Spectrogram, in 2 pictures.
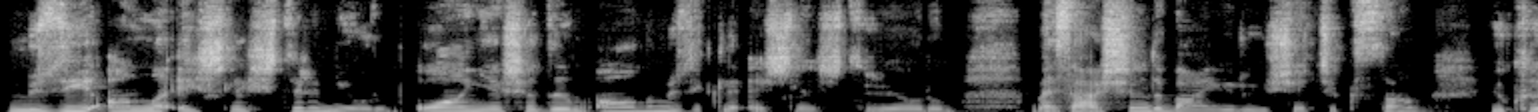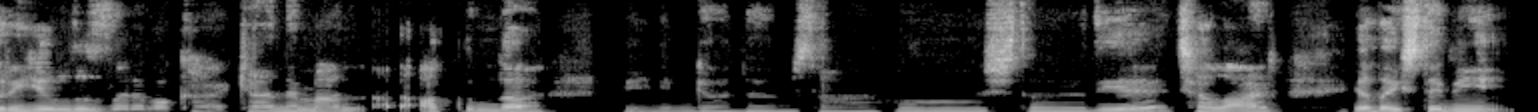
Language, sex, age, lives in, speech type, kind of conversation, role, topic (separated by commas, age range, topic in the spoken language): Turkish, female, 25-29, Netherlands, conversation, unstructured, none, Müzik dinlemek sizi nasıl etkiler?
